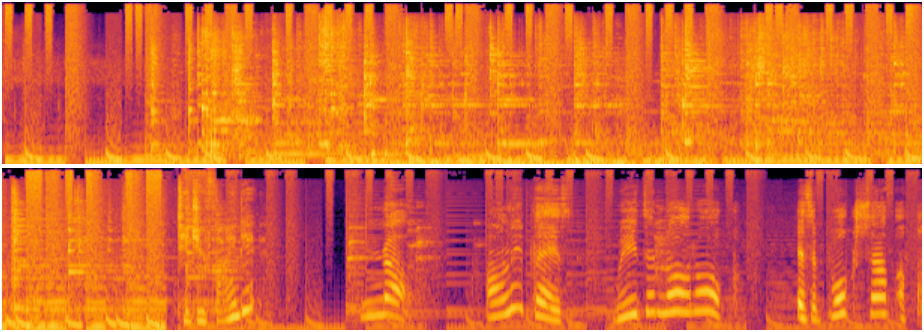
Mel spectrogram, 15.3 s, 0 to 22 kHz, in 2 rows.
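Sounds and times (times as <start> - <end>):
pots and pans clattering while being rummaged through: 1.2 - 9.7, 10.6 - 11.4
speech: 9.2 - 10.0, 10.9 - 15.3.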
